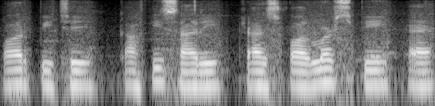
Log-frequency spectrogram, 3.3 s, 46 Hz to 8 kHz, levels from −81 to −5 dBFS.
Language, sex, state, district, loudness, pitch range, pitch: Hindi, male, Chhattisgarh, Raipur, -17 LUFS, 125-135 Hz, 130 Hz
